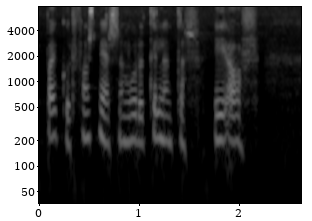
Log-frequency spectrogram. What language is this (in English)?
Icelandic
